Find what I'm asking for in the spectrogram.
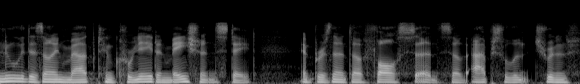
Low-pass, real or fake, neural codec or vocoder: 7.2 kHz; fake; autoencoder, 22.05 kHz, a latent of 192 numbers a frame, VITS, trained on many speakers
